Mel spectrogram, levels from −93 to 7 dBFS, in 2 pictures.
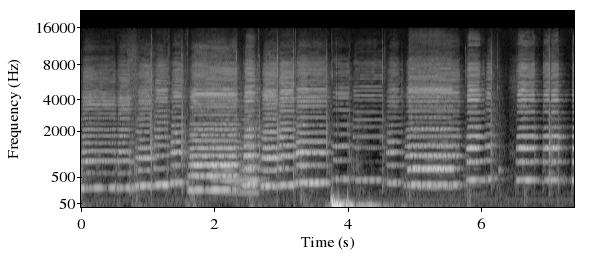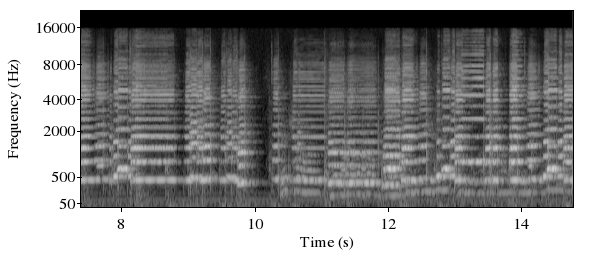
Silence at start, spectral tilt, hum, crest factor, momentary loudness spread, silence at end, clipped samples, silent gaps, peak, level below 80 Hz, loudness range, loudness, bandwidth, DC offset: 0 s; -2 dB/octave; none; 18 dB; 11 LU; 0 s; under 0.1%; none; -4 dBFS; -34 dBFS; 3 LU; -22 LUFS; 16 kHz; under 0.1%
